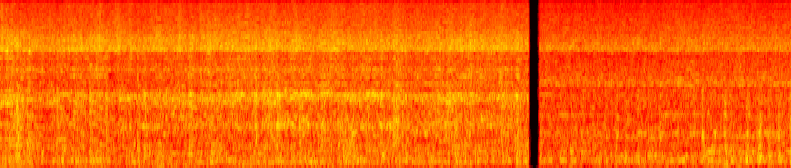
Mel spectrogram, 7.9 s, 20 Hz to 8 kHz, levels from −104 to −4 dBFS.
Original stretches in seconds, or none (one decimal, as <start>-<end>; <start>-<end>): 0.0-1.6; 4.7-7.9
